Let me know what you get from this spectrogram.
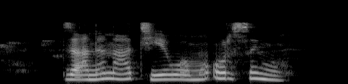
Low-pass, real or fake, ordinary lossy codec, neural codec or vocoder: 7.2 kHz; real; MP3, 64 kbps; none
